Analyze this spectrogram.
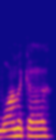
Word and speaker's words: Wanaka: of the policyholder bar wanaka rhymes with harmonica also volunteered uh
